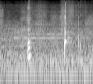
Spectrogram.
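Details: Female who got hiccups from laughing too hard: two sharp, abrupt voiced hiccups, then a fainter third, over quiet room noise; hiccups.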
